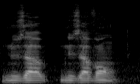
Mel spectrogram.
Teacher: we have liaison between S and A, and the N and the S are definitely not going to be said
